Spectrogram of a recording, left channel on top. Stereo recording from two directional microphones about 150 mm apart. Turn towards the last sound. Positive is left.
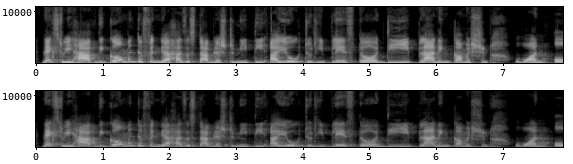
turn(degrees=40)  # may be behind; listen again after turning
